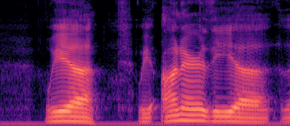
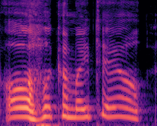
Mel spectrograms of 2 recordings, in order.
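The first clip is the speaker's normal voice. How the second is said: much higher, wailing cry; crying beaver; 12 semitones higher, 4 dB louder than usual. Acted. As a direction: wail over the ruined tail. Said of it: "And he started to cry".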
